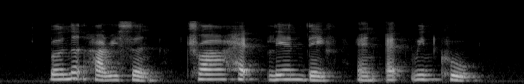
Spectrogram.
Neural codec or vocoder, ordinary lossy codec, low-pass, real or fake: none; none; none; real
